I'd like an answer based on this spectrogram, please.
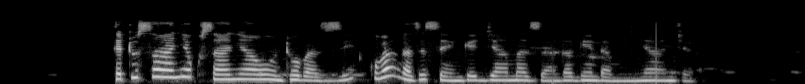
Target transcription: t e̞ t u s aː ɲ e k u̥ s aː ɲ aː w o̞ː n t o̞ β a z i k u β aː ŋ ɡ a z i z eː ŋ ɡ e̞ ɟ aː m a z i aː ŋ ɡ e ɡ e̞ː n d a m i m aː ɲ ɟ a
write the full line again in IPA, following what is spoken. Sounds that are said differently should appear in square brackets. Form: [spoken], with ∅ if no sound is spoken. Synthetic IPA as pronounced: t e̞ t u s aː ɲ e k u̥ s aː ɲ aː w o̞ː n t o̞ β a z i k u β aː ŋ ɡ a z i [s] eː ŋ ɡ e̞ ɟ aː m a z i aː ŋ ɡ [a] ɡ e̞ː n d a m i [ɲ] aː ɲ ɟ a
